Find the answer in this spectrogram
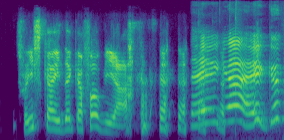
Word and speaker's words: Triskaidekaphobia: Triskaidekaphobia. Frisky Decaphobia. There you go. Good pronunciation.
